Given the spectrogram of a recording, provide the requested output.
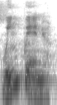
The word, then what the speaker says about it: quinquênio: O trema ajudava. Havia trema nos dois Us, quinquênio.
